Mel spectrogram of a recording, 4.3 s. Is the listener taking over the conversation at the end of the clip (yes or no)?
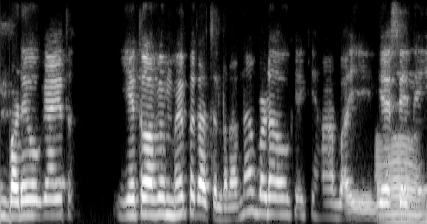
yes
